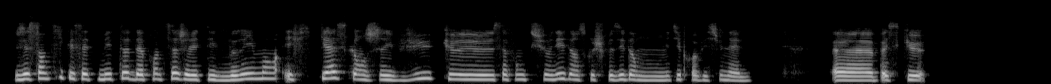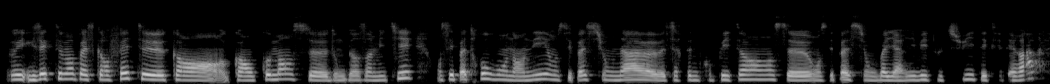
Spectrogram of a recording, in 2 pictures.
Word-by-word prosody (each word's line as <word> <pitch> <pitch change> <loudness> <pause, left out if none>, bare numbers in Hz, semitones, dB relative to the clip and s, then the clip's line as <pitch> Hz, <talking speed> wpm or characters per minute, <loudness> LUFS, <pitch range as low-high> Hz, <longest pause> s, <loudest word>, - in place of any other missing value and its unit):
J'ai 230 +3 +5
senti 275 +5 -1
que 275 - 0
cette 245 -1 +1
méthode 245 +3 +1
d'apprentissage, 240 +2 +1
elle 225 - +7
était 215 0 +2
vraiment 245 +8 +2
efficace 280 +5 0
quand 235 -2 0
j'ai 210 +1 +1
vu 240 +9 -2
que 225 -2 +4
ça 225 +1 -3
fonctionnait 230 +2 -2
dans 235 -2 -1
ce 215 - -15
que 220 - -4
je 220 - -10
faisais 215 +1 0
dans 225 -1 +1
mon 190 -1 -2
métier 205 +3 -4
professionnel. 195 -3 -4 0.9
Heu, 185 -1 +5
parce 190 - -1
que 205 -1 +2 1.4
oui, 225 +1 +4
exactement 250 +4 +2
parce 225 -2 0
qu'en 215 -1 -1
fait, 265 +4 +1
heu, 215 -2 +6
quand 95 - +2
quand 190 -1 +2
on 190 - -1
commence, 235 +4 -1
heu 95 -1 +2
donc 95 +1 -5
dans 100 0 -4
un 195 - -2
métier, 275 +10 -2 0.2
on - - -9
sait 225 +2 +1
pas - - +2
trop 260 - -1
où 230 -3 -3
on 210 -2 -3
en 190 0 -2
est, 240 +2 0
on 220 - -4
sait 205 - -8
pas 205 - -1
si 220 0 -12
on 200 -1 -4
a, 110 - +2
heu, - - 0
certaines 200 - -7
compétences, 220 +3 -3
heu, 95 0 +3
on 95 0 -3
sait 95 - -8
pas 110 - 0
si 140 - -12
on 185 - -5
va 190 0 +1
y 190 - 0
arriver 195 +2 -2
tout 200 -1 -12
de 185 - -31
suite 230 -2 -7
et 195 - -2
cetera. 200 +6 -2
220 Hz, 210 wpm, -25 LUFS, 195-235 Hz, 1.4 s, elle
